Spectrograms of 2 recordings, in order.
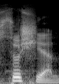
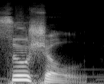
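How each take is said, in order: First: An ee sound follows the sh sound. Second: No ee sound follows the sh sound. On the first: The speaker calls it wrong. "ما بتنطقهاش سوشيال" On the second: The speaker calls it right. "بنطقها social"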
